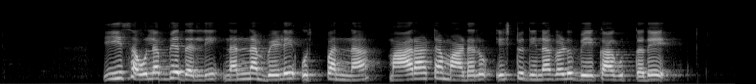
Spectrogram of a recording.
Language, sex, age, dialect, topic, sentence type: Kannada, female, 36-40, Coastal/Dakshin, agriculture, question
